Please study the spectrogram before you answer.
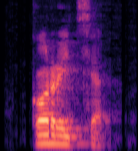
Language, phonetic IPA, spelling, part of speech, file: Ukrainian, [kɔˈrɪt͡sʲɐ], кориця, noun, LL-Q8798 (ukr)-кориця.wav
- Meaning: cinnamon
